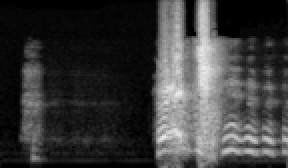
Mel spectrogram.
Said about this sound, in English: Holy cow, am I going to sneeze? Here we go, guys.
